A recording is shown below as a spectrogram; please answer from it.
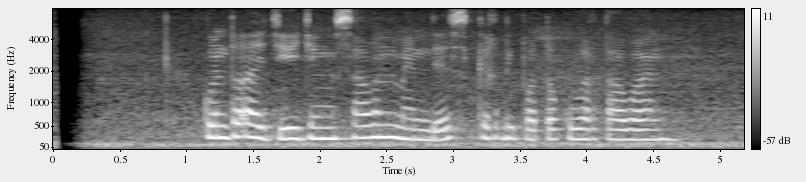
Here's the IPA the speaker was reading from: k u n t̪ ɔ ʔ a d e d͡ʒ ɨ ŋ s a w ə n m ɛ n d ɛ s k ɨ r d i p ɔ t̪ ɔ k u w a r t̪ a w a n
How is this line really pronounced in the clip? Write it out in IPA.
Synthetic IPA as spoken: k u n t̪ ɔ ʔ a d͡ʒ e d͡ʒ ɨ ŋ s a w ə n m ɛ n d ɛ s k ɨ r d i p ɔ t̪ ɔ k u w a r t̪ a w a n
